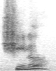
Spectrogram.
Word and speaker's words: Cina: of your last name is that pronounced China I said yeah he said do you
